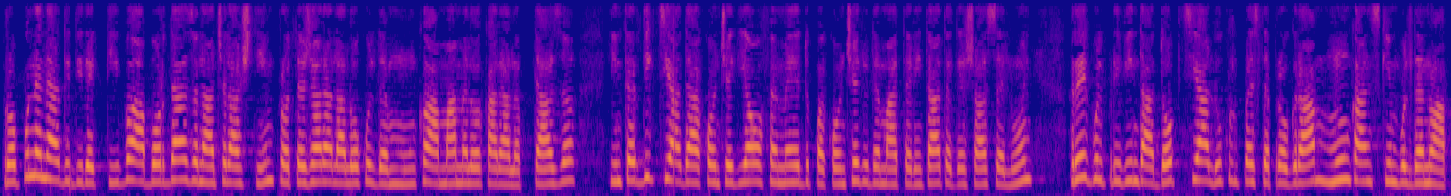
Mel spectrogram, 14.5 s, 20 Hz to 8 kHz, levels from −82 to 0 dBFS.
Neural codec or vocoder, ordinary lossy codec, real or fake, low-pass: none; none; real; 7.2 kHz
